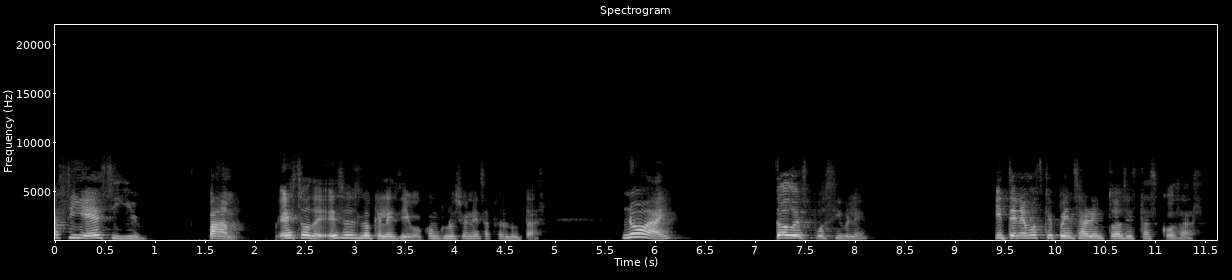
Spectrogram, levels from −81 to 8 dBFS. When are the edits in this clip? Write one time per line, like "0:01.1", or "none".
none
